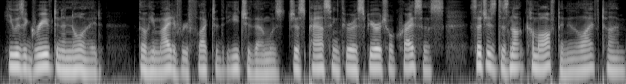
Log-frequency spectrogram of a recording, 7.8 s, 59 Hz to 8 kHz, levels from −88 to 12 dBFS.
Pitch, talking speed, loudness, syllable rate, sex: 140 Hz, 230 wpm, -18 LUFS, 6.1 syllables/s, male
